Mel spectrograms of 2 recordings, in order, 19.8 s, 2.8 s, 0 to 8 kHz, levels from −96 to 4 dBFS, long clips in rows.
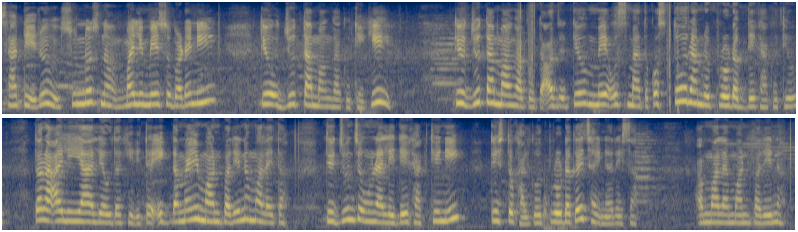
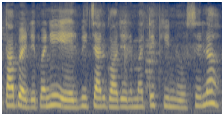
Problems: constant background noise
